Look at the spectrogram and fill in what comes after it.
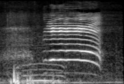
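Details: Newborn goat kid, about a day old, giving one strong, high, steady bleat lasting under a second, with a brief low voice and a soft rustle just before it.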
